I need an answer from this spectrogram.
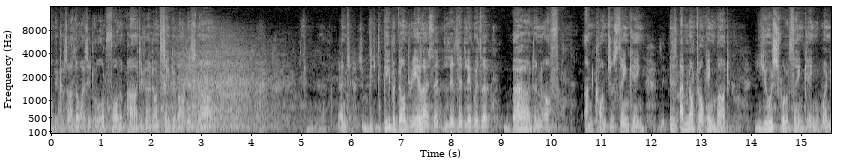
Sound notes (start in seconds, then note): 3.8 audience laughing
